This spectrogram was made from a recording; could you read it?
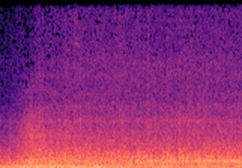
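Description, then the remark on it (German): A steady, loud low-frequency rumble of a nearly empty train rolling along the rails on New Year's Eve, a continuous dense roar with faint rhythmic rattling, with no voices. “Der Zug, in dem Kirsten und Rabbi zurück nach Hause fahren, ist fast leer.”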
